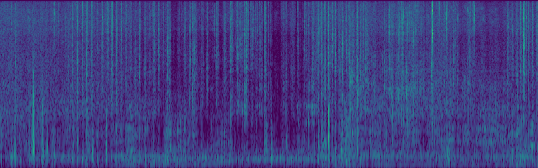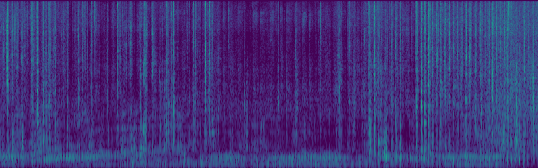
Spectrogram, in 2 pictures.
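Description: Rapid pattering clicks of footsteps crunching over pebbles and shingle, with a low hum underneath.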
